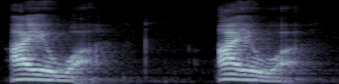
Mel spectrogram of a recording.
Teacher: when you transition from Iowa, it sounds like there is a yes sound there.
